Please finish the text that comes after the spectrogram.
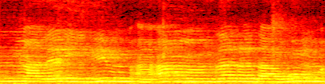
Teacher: Nah, di situ terdapat huruf mim sukun bertemu dengan huruf hamzah atau alif. Cara membacanya terang di bibir dengan mulut tertutup. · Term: idhar safawi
